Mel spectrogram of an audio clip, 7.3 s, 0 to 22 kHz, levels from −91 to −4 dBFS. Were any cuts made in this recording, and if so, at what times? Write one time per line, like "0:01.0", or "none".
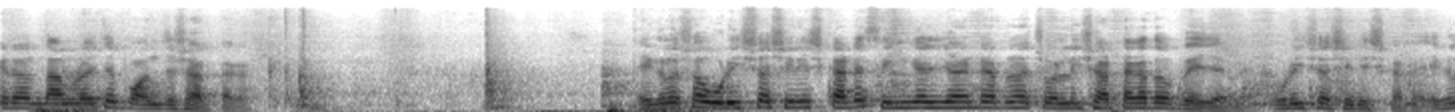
none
